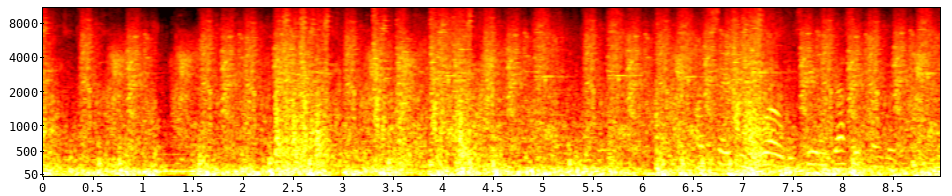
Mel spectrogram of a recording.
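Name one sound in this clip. Weapons clash in quick repeated hits.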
